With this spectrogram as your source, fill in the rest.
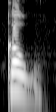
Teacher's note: یہاں پر واو لین ہوگا، نرمی کے ساتھ ادا ہوگا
